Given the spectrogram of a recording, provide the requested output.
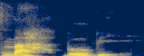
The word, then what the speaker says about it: Mahboubi: It's Mahboubi. Mahboubi. Yeah, see? It still sounds like my booby.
